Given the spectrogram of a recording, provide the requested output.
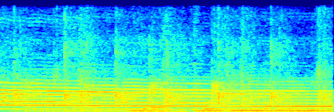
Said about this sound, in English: No one, everyone loved it so much. Yeah. If you loved it that much, clap wildly. Yeah.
